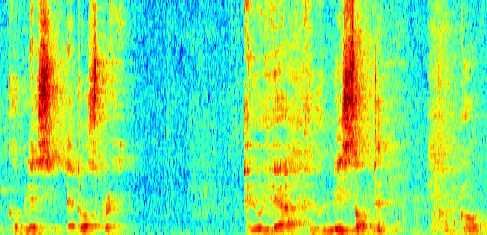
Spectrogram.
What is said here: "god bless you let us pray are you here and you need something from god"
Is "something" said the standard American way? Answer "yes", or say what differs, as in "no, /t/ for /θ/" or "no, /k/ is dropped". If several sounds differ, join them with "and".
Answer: no, /t/ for /θ/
